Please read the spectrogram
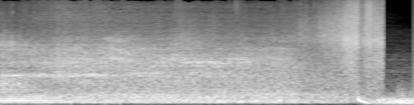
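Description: A music cue fades under a noisy sound-design bed, then a rising whoosh that cuts off suddenly near the end.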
